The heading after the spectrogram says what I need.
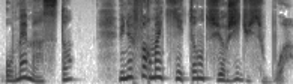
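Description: A woman narrating a children's storybook in a gentle, expressive reading voice. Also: medium pitch, a little slow, faint music behind.

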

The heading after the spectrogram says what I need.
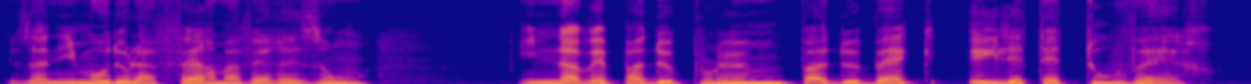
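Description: A woman reading a children's picture book aloud in a gentle, expressive storytelling manner. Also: lowish voice, a little slow, no room sound, studio quality.

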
